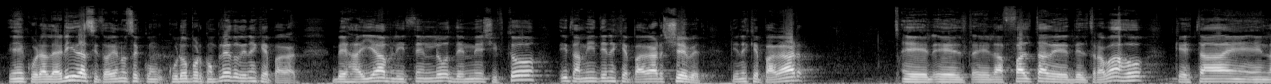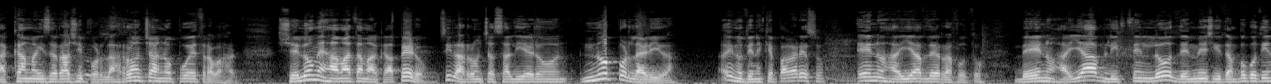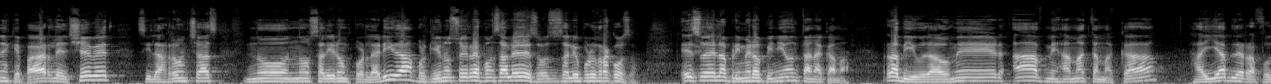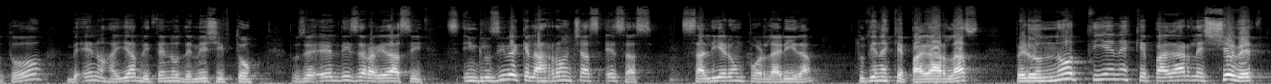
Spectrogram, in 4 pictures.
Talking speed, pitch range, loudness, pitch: 150 wpm, 120-165 Hz, -13 LUFS, 140 Hz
